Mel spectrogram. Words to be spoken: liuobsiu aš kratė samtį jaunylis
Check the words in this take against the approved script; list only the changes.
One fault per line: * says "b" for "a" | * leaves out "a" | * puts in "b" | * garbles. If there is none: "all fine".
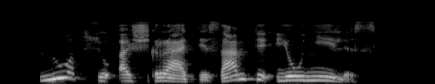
all fine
